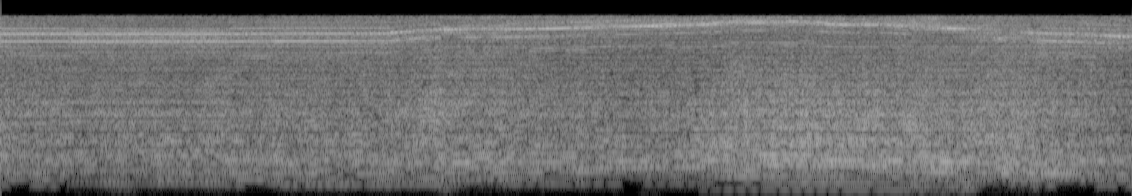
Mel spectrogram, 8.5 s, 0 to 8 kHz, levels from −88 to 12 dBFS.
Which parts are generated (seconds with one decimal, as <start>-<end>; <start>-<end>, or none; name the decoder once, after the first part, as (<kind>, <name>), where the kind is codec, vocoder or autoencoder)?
0.5-1.7 (autoencoder, DAC-VAE); 3.3-3.8; 6.8-7.8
